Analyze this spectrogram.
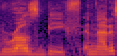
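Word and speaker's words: rosbif: particular they call it in Tuscany it's called rose beef and that is spelled ro s bi F and it is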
